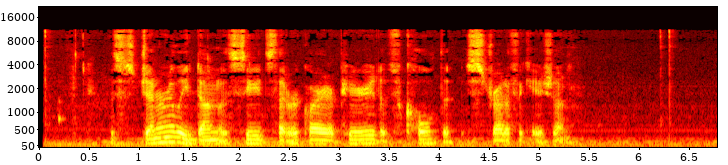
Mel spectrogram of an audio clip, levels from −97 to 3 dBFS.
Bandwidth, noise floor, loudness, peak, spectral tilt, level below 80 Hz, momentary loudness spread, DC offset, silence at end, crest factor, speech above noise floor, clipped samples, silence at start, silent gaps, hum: 11.5 kHz; -39 dBFS; -17 LUFS; 0 dBFS; -3.5 dB/octave; -38 dBFS; 18 LU; under 0.1%; 0 s; 18 dB; 22 dB; under 0.1%; 0.05 s; none; none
